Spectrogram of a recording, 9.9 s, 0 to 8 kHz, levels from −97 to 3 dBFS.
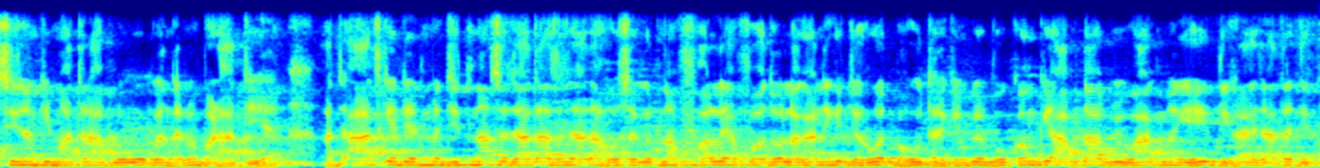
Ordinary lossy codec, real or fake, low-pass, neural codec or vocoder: none; real; 7.2 kHz; none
